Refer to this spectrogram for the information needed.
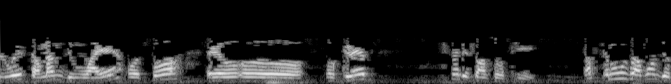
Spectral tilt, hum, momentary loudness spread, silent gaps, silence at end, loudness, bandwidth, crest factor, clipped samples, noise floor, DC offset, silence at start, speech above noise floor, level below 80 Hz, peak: -10.5 dB/octave; none; 12 LU; none; 0 s; -14 LUFS; 3.5 kHz; 14 dB; under 0.1%; -54 dBFS; under 0.1%; 0 s; 41 dB; -48 dBFS; 0 dBFS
